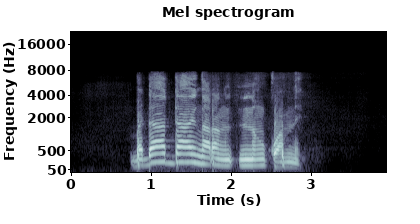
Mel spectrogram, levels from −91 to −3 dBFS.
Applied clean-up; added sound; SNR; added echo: neural mask model Resemble Enhance denoiser.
